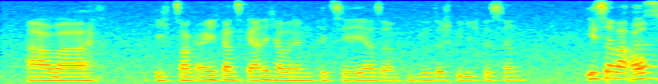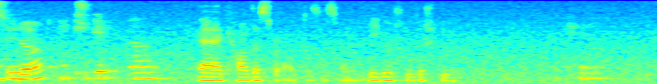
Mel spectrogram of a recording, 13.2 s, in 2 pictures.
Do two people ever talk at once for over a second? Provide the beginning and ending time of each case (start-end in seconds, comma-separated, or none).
none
